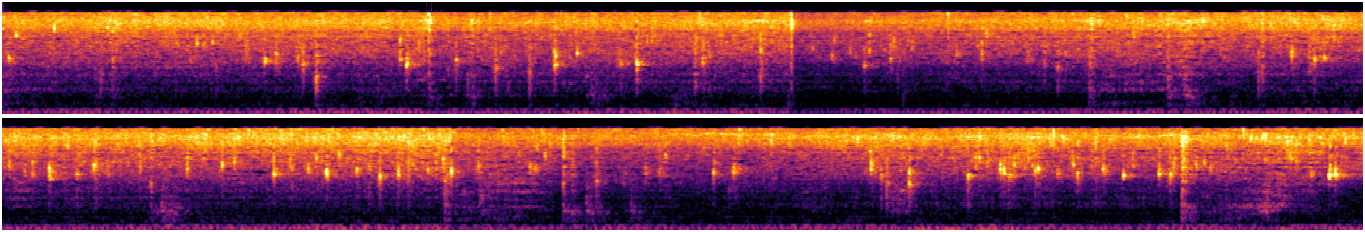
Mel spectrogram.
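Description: Hot mustard oil sizzling in an aluminium kadhai as fried potato cubes are lifted out: a steady hiss with scattered clicks and scrapes of a perforated slotted spoon against the pan.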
